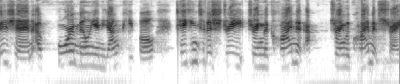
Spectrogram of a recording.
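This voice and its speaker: This woman talks at a fairly quick pace in a high pitch. The sound is dry and close, with no echo. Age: young. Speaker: youth keynote speaker. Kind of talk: speech. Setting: stage with audience.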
